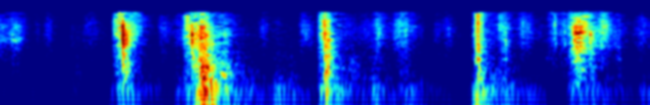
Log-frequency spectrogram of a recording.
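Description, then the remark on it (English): A door is handled and pushed open, with a series of wooden clunks, rattles and thumps spread over a few seconds, with no talking. “Open the door.”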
